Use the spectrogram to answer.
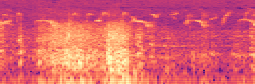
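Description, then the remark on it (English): A male chicken kept as a home pet makes soft, low clucking sounds that swell briefly in the middle, followed by faint higher chirps. The sound is quiet overall, with no talking. “If he survives, he'll be the most loving chicken.”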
